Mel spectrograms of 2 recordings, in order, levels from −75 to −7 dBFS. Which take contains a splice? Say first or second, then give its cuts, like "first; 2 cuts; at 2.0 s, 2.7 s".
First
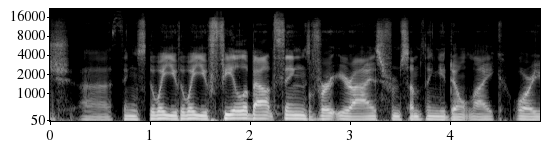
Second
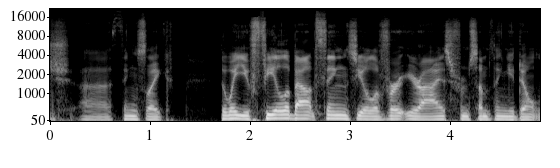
first; 3 cuts; at 0.9 s, 1.3 s, 2.6 s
